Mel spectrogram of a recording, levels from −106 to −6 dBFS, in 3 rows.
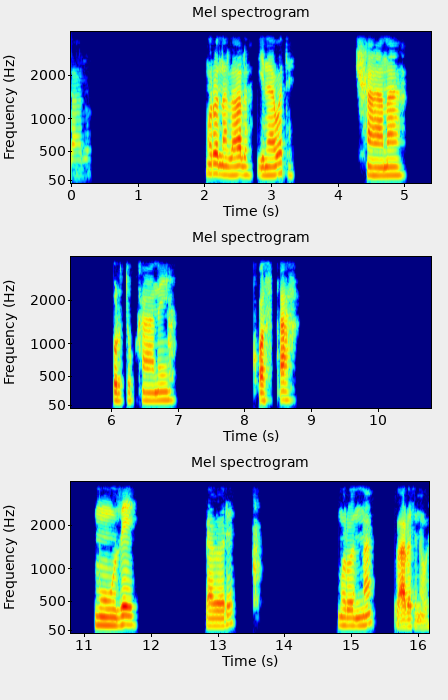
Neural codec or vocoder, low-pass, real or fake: none; 3.6 kHz; real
